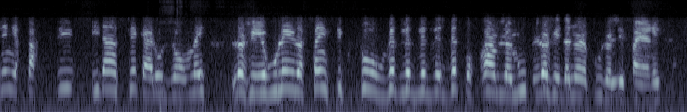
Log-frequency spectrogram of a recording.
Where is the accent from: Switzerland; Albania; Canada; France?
Canada; Grande-Baie, Quebec; Moi, je viens en plus de Grande-Baie où c'est né un peu la pêche blanche. Puis j'ai 46.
